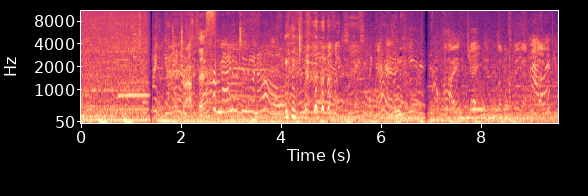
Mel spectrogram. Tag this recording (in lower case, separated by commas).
speech, music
